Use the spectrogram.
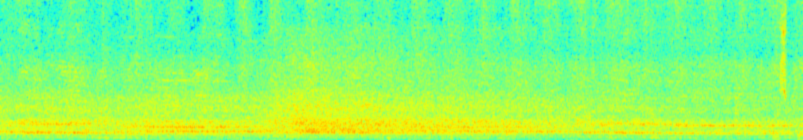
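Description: A packed stadium crowd in a football video game Tottenham Hotspur match chants and roars as a dense, loud, unbroken wall of noise throughout.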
